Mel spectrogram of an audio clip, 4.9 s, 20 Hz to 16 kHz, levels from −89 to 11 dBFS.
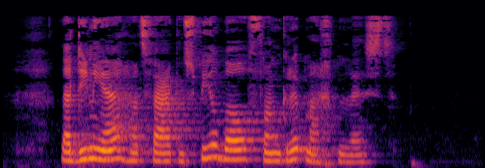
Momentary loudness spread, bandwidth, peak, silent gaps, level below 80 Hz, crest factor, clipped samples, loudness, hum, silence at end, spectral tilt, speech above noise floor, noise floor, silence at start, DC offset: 12 LU; 11.5 kHz; -6 dBFS; none; -62 dBFS; 16 dB; under 0.1%; -21 LUFS; none; 0.9 s; -4 dB/octave; 53 dB; -74 dBFS; 0.6 s; under 0.1%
